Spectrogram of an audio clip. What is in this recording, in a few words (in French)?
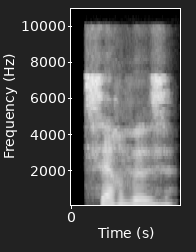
"serveuse", frances; profesiones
